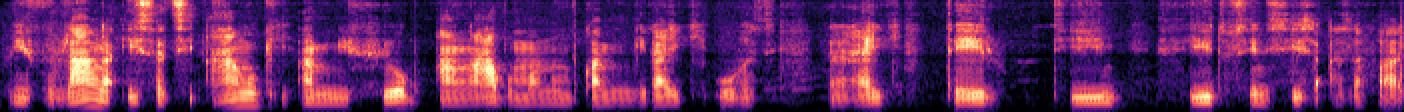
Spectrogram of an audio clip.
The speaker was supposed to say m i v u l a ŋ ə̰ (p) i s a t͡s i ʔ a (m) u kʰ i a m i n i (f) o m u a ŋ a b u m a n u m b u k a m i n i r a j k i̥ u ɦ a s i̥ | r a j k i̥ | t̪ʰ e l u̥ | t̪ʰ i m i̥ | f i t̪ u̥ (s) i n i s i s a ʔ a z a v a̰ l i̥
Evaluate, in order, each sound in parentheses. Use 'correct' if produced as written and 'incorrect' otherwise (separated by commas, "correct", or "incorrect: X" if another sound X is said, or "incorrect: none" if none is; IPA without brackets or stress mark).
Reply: incorrect: ʔ, incorrect: ŋ, correct, correct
